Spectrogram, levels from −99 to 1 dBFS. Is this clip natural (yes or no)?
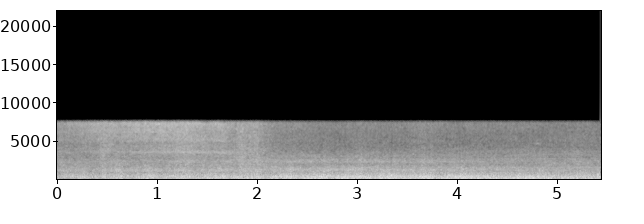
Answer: no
